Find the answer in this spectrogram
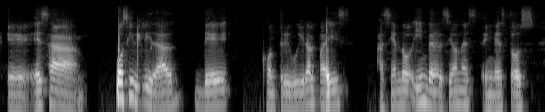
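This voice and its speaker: A man gives a formal, deliberate lecture over a video call. The connection is choppy and keeps breaking up. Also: mid-range voice, a little mellow. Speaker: webinar presenter on tax. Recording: muffled lo-fi video call audio.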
